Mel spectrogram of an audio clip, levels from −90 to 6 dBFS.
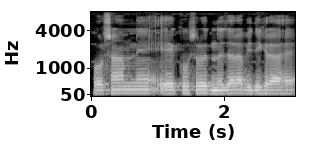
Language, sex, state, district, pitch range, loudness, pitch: Hindi, male, Rajasthan, Bikaner, 110-120 Hz, -13 LUFS, 115 Hz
